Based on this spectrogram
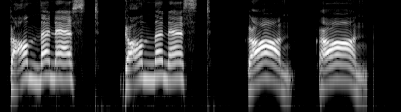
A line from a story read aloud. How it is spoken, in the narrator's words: Crows and jackdaws jeered loudly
